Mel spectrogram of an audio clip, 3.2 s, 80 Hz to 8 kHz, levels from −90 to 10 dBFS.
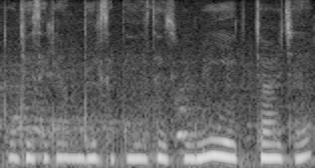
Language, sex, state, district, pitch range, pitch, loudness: Hindi, female, Meghalaya, West Garo Hills, 195-210 Hz, 200 Hz, -12 LUFS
